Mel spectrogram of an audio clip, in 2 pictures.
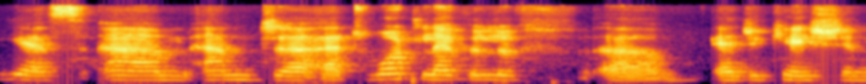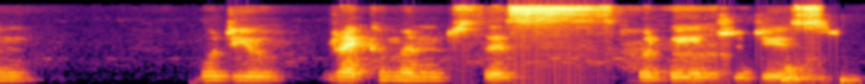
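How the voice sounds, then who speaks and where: A woman from southern India, a native Malayalam speaker with an Indian English accent, asking interview questions haltingly, with many fillers and restarts. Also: fairly low pitch, little pitch movement, vocal fry, pushed and bright, poor audio.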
